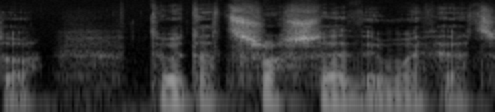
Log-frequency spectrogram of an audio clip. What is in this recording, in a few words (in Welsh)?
"trosedd", Welsh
